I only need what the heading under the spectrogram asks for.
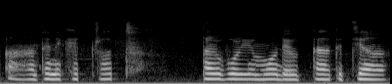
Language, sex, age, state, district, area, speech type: Assamese, female, 30-45, Assam, Nalbari, rural, spontaneous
